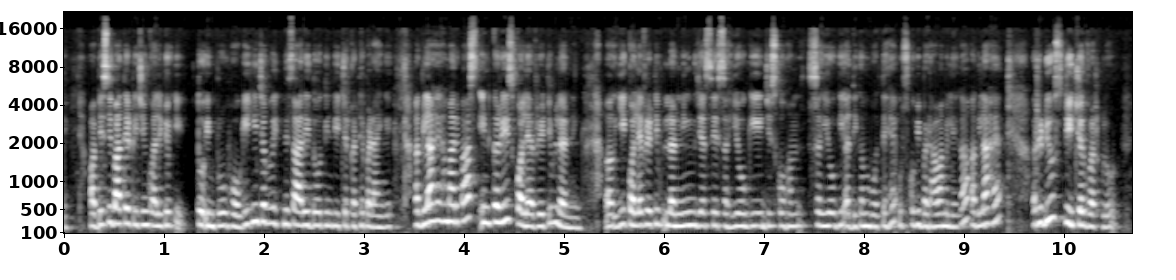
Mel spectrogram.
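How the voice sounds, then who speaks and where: A fast-talking young woman runs through revision notes like a trainee teacher, her voice sitting a little high. She explains in a loose, chatty way, full of fillers and restarts. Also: darkish tone. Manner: chatty explaining with many fillers, reads English definitions slowly. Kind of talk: casual exam-revision lesson.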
